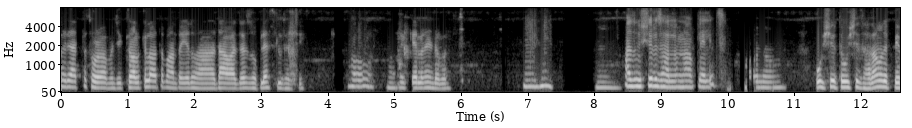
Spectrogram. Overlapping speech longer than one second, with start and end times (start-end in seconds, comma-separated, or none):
none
